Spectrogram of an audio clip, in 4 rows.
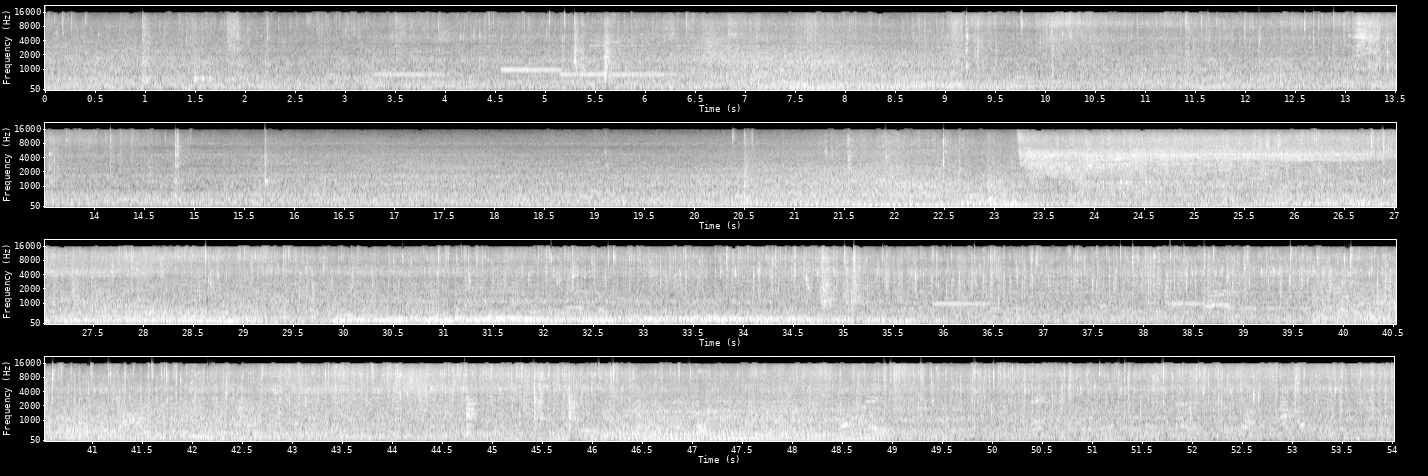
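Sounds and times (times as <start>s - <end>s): food sizzling in a pan: 7.4s - 15.1s, 23.2s - 54.0s.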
